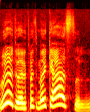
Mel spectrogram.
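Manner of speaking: slow, drawn-out, swooping put-on vampire voice. Redoing what someone said as a vampire impression, vampire voice. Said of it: "like a vampire impression of it".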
